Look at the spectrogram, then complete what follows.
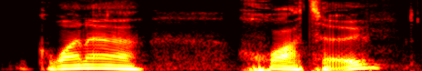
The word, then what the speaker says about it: Guanajuato: up here is uh guana juato if i'm pronouncing the j right in spanish guanajuato in mexico let's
